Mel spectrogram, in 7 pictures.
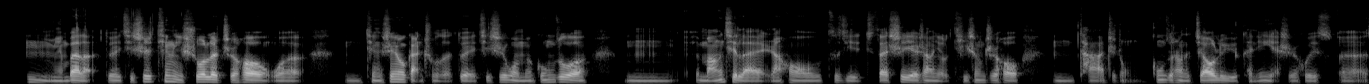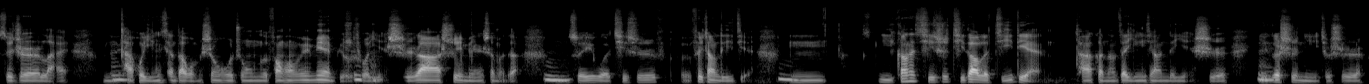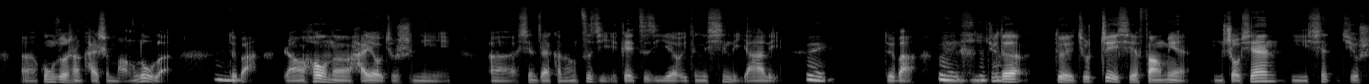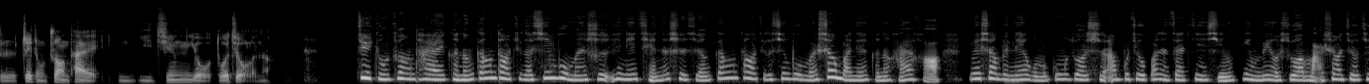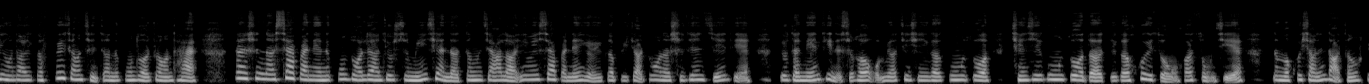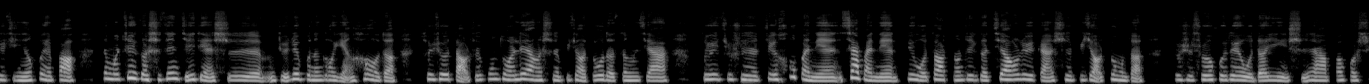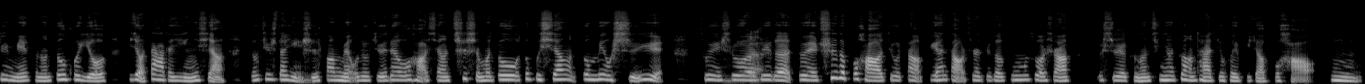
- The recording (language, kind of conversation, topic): Chinese, advice, 咖啡和饮食让我更焦虑，我该怎么调整才能更好地管理压力？
- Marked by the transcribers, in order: other background noise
